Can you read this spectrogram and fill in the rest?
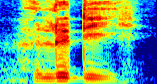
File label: "lwdì", Apatani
